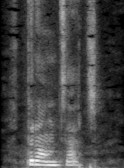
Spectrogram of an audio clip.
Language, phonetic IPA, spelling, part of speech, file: Polish, [ˈftrɔ̃nt͡sat͡ɕ], wtrącać, verb, Pl-wtrącać.ogg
